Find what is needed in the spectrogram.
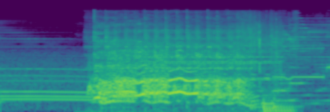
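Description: Cartoon underscore holding a few notes, then, about half a second in, a loud, noisy cartoon sound effect with a wavering pitch that lasts just over a second.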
